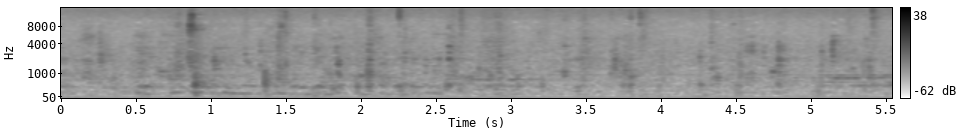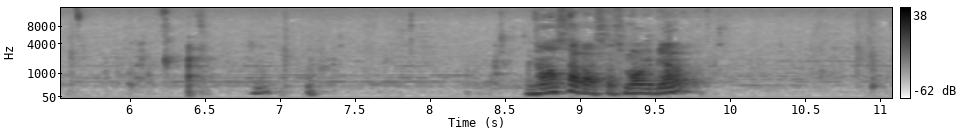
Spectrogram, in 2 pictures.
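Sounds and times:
man chewing: 0:00.0 - 0:09.1, 0:09.7 - 0:11.0.

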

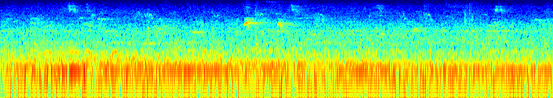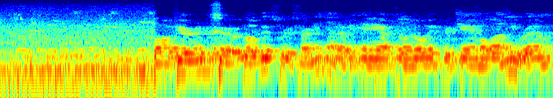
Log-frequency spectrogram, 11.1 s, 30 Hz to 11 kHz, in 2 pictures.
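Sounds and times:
steady low hum: 0:00.0 - 0:11.0
bird chirps: 0:00.2 - 0:07.3.

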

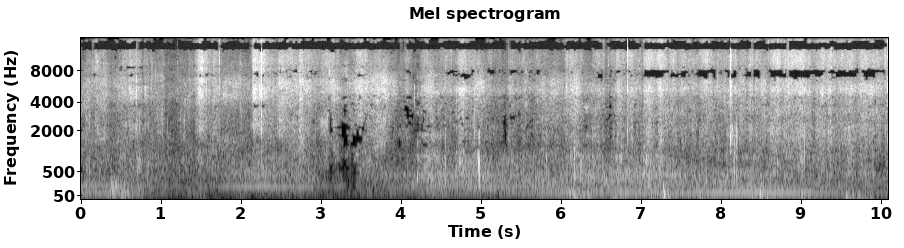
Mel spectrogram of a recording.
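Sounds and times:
footsteps on dry leaves: 0:00.0 - 0:10.0
person breathing heavily: 0:01.4 - 0:10.0.

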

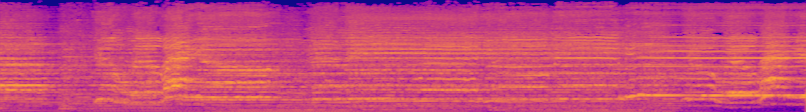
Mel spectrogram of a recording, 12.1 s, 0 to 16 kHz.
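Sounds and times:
choir singing: 0:00.0 - 0:12.0
instrumental backing: 0:00.0 - 0:12.0
women singing a slow ballad: 0:00.0 - 0:12.0.

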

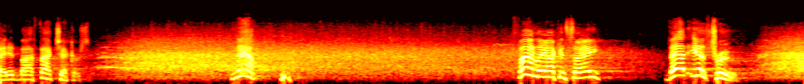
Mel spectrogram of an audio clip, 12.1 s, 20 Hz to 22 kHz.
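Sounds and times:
crowd applauding: 0:01.6 - 0:10.0.

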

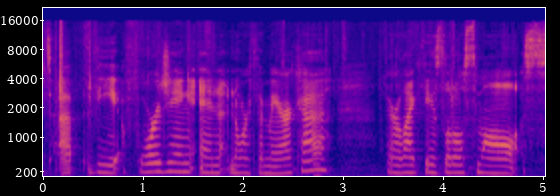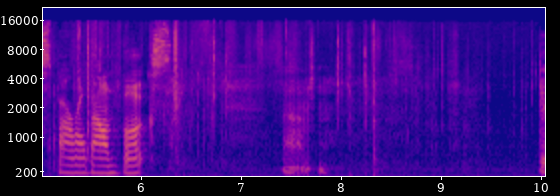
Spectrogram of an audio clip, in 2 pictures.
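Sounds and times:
booklet pages rustling: 0:00.0 - 0:10.0.

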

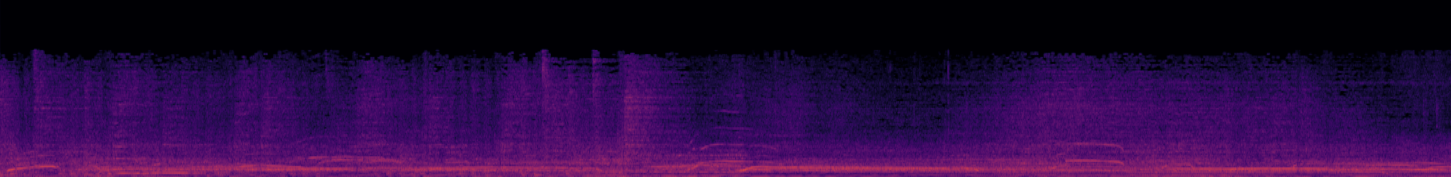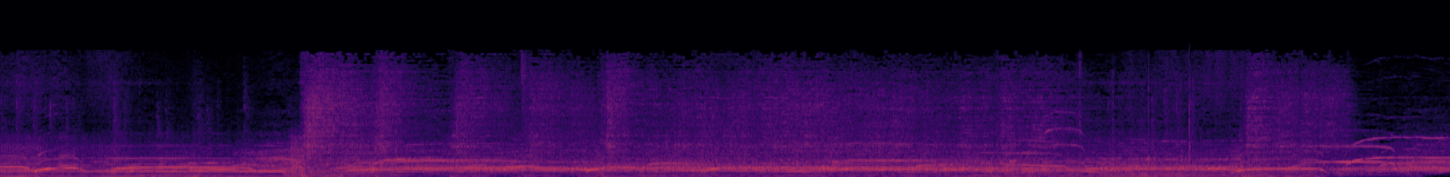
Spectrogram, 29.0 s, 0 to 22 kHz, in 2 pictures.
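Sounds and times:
live pop-rock band playing: 0:00.0 - 0:28.7
fans screaming and whooping: 0:00.0 - 0:29.0.

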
